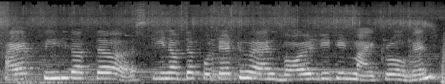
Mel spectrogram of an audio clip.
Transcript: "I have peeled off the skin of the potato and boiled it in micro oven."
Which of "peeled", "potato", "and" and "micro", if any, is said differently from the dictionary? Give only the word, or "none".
none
